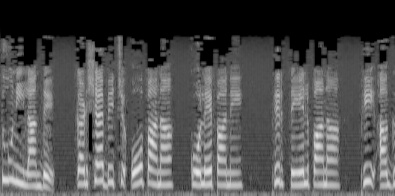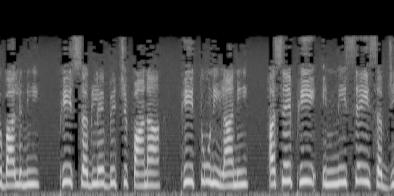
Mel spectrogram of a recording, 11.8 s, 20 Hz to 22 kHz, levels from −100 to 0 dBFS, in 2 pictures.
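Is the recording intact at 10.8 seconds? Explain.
No. At 10.8 seconds the speech carries DECT cordless phone buzz, present throughout the clip. A nearby DECT handset or base is firing a radio burst every 10 ms that the audio circuitry rectifies, so a thin, steady 100 Hz buzz rich in harmonics sits roughly 30 dB below the speech.

The same moment also has plainly audible coding damage that likely comes from WMA compression. Long transform blocks smear quantisation noise over tens of milliseconds, and weak spectral lines are dropped, which fits a low bitrate of around 32 kbps. The speech sounds ringing and washy, with hiss pumping alongside it and nothing above 10.1 kHz.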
